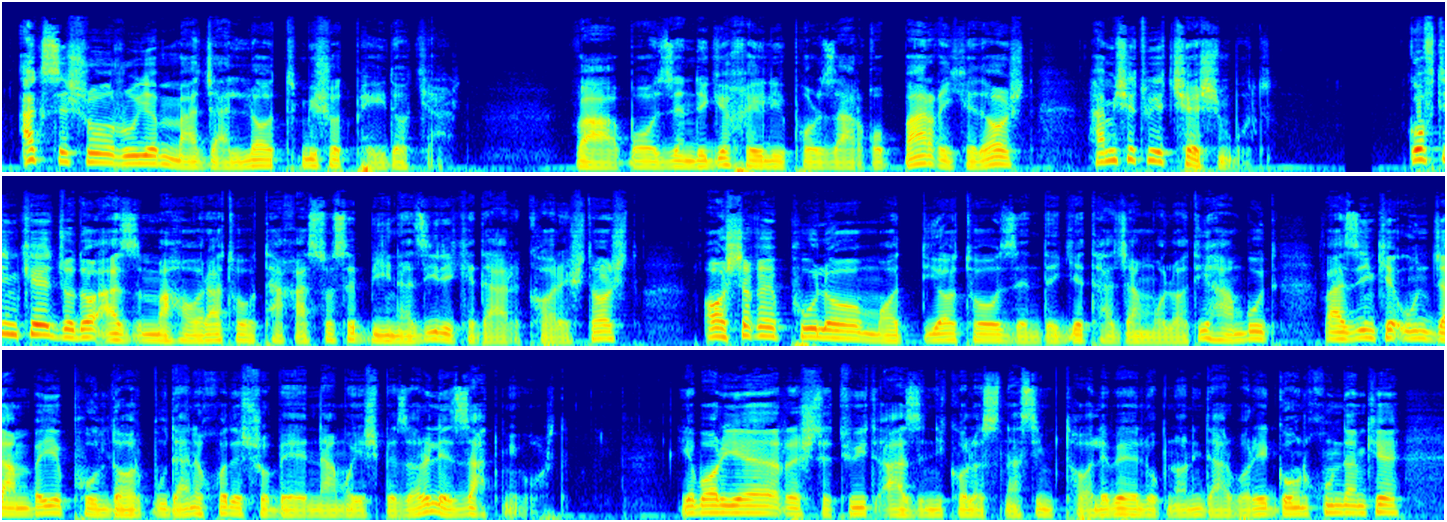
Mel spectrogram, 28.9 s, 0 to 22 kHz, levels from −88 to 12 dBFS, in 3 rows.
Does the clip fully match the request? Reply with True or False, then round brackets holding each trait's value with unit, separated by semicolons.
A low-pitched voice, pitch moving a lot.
True (95 Hz; 6.9 semitones)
